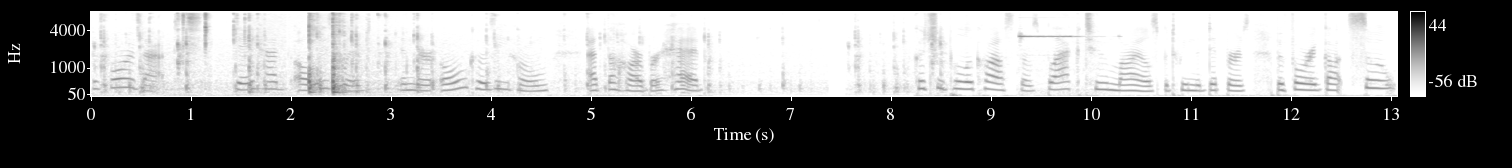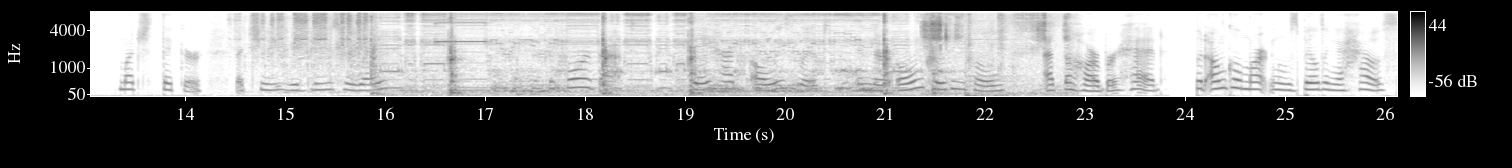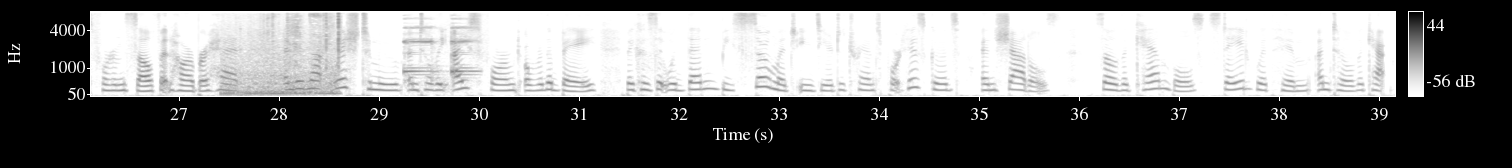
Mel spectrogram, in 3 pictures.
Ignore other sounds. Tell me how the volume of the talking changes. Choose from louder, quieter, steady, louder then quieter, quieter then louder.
louder then quieter.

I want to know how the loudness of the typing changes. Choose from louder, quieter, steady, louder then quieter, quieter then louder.
louder then quieter.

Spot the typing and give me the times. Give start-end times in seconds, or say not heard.
0.0-8.6.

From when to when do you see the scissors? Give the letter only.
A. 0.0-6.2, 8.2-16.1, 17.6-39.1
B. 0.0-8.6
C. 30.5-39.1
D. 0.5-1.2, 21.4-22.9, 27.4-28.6
D.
